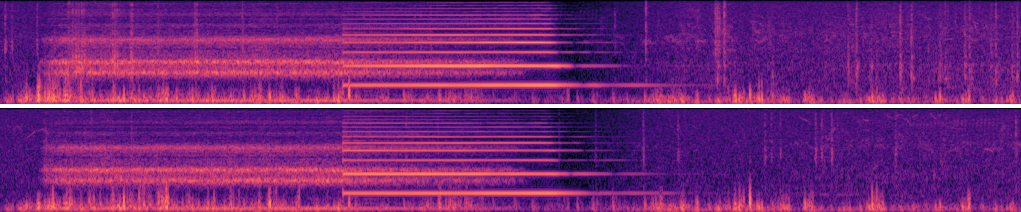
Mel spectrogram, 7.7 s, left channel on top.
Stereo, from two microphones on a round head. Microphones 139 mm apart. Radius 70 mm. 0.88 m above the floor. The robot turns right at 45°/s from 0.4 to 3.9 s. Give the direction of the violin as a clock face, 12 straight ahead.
1 o'clock.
